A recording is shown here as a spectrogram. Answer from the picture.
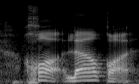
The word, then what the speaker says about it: خلق: Kha laqa. So kha has a heavy sound. Kha laqa. Kha also has a heavy sound. Lam has a light sound.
